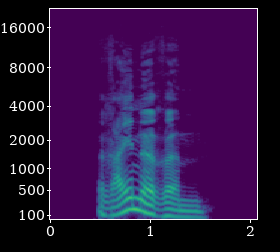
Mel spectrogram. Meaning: strong dative masculine/neuter singular comparative degree of rein
- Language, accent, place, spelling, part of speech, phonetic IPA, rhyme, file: German, Germany, Berlin, reinerem, adjective, [ˈʁaɪ̯nəʁəm], -aɪ̯nəʁəm, De-reinerem.ogg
